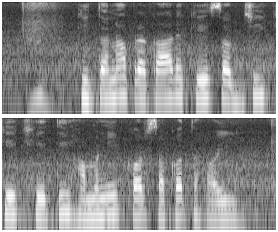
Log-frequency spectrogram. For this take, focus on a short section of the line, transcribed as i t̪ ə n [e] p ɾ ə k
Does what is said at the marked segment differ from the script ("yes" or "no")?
yes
